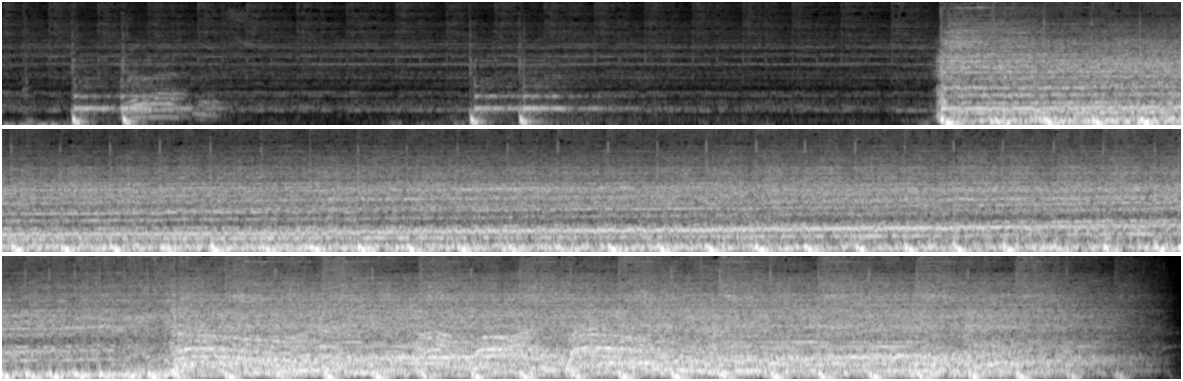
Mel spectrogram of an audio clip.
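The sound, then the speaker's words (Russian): A harsh, sinister noise music track: two sparse tonal hits with a low drone, then a sudden blast of dense, loud distorted noise with wavering tones, growing even harsher and grittier toward the end. “к апокалиптичным моментам и к тому, чтобы нормальную такую мелодичную, не знаю, гармонию превратить в какой-то голкий и очень зловещий шум.”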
